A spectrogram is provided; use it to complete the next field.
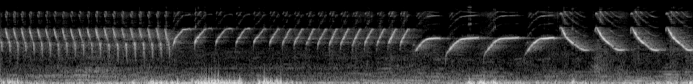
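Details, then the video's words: Long, fancy canary song meant to spark singing in other canaries: a fast high trill, a series of rising swooped notes, slower upward-curving whistles, then steep falling whistles, over low rumbling noise. "Suara Burung Kenari GACOR PANJANG Gaya Mewah! Buat memancing Suara Kenari lain Agar IKUT GACOR"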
